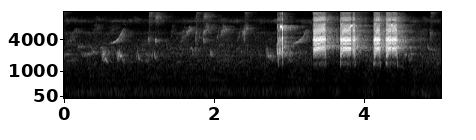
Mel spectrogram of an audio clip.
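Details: Black francolin in Sindh, Pakistan giving its call: a burst of four or five loud, grating, ratchet-like notes in a rapid phrase, after soft twittering from small birds.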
